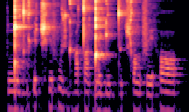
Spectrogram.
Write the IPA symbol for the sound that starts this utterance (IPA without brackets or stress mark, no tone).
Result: ŋ͡ǃ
